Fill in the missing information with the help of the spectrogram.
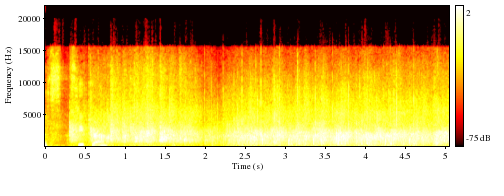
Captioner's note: applause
